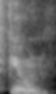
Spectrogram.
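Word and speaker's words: Fionn: and he said that they pronounce Finn as Fune. And so this was many years ago, and I have taken on that pronunciation and it's stuck. And even if I try to say Finn in the story, I will likely just end up going to Fune.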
